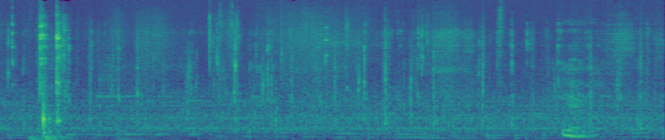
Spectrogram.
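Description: A person chewing a mouthful of fried fish, with many short sharp clicks of biting and mouth sounds and a louder crunch about half a second in.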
